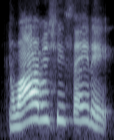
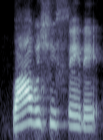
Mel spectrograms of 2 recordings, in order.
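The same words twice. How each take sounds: First: Incredulous repeat. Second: Said in the usual way. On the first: Real, not acted. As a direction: ask it again in disbelief. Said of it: "repeats the question, incredulous". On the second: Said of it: "repeats the question".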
